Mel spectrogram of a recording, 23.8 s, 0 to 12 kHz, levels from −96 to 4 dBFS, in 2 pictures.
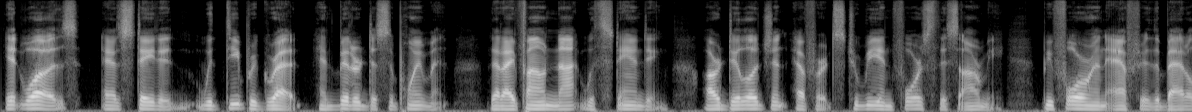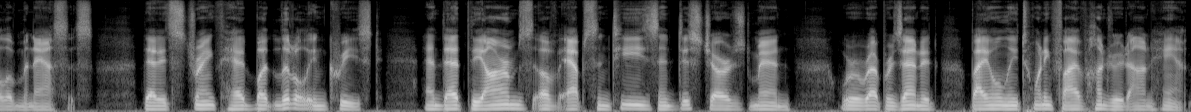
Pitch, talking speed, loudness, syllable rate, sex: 100 Hz, 135 wpm, -21 LUFS, 4.3 syllables/s, male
